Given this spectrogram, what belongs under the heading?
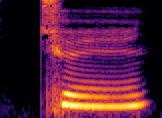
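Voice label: "qun", Mandarin Chinese, third tone; pinyin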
